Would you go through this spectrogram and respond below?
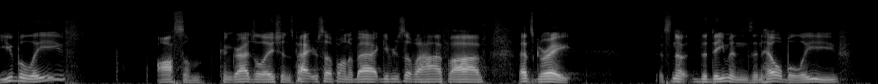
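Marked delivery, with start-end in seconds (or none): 0.0-5.7 lightly sarcastic, fake-enthusiastic tone. Acting out James's reply that even demons believe: imitating James being sarcastic. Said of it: "There's a little sarcasm there".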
